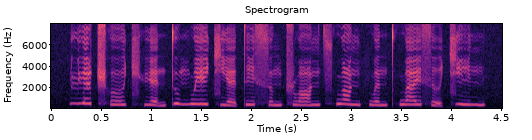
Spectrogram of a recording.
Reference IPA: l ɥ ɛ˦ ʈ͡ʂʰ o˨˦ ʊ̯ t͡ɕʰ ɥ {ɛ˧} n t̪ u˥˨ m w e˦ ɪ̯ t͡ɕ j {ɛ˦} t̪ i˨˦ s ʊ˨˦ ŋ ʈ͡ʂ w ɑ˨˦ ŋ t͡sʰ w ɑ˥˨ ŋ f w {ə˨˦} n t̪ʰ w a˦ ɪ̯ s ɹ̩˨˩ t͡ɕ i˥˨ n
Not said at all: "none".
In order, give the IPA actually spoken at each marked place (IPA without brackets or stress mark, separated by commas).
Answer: ɛ̰˨˩, ɛ̰˨˩, ə˨˦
